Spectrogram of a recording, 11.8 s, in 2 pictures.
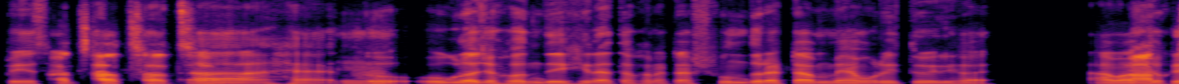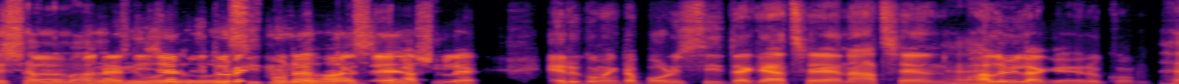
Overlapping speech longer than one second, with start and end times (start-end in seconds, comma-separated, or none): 5.7-8.1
